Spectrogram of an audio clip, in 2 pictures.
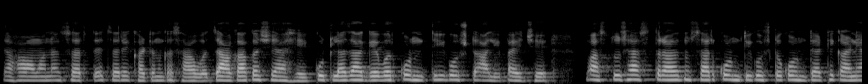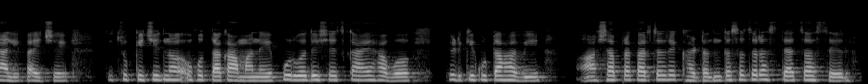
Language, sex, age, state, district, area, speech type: Marathi, female, 30-45, Maharashtra, Kolhapur, urban, spontaneous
